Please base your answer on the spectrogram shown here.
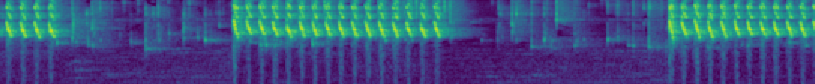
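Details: Pin-striped tit-babbler (cililin) song used as masteran for training cage birds, loud and dense in character: rapid high bursts of sharp repeated notes in three phrases, quieter ticking between, with water dripping.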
